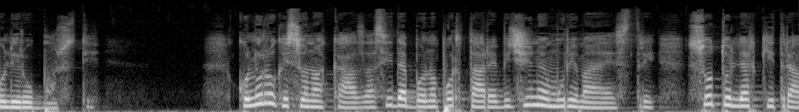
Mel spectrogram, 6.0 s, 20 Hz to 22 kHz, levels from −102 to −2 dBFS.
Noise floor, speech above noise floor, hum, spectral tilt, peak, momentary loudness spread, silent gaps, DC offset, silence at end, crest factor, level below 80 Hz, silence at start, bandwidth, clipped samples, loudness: -56 dBFS; 33 dB; none; -6 dB/octave; -6 dBFS; 14 LU; none; under 0.1%; 0 s; 18 dB; -40 dBFS; 0 s; 15.5 kHz; under 0.1%; -24 LUFS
